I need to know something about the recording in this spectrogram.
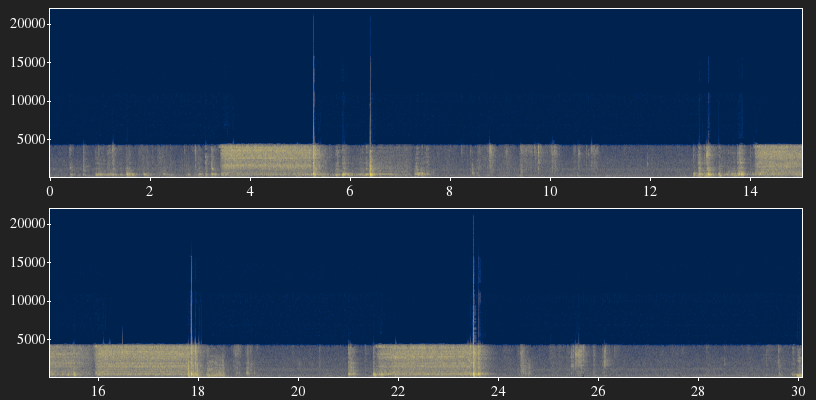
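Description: Electric screwdriver driving in the screws that fix a smart lock's mortise lock body into the door. It runs four times for about two seconds each, and each run cuts off sharply as the screw seats. Small handling clicks come between the runs.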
